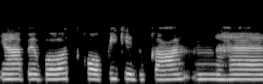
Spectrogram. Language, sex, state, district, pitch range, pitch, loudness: Hindi, male, Bihar, Darbhanga, 230-245 Hz, 235 Hz, -17 LUFS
